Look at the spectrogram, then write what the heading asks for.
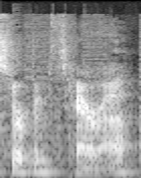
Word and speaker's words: Serpentar: Uh, posted Serpentar. It's pronounced Serpent Terra.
